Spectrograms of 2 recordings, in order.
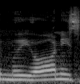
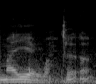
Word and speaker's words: Meyiwa: His answer to the question: the police called me and asked me if I know of Senzo Meyiwa's death.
